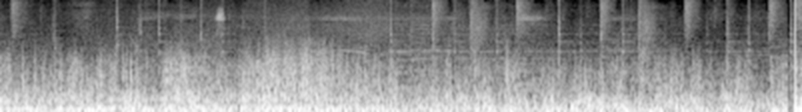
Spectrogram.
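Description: Wind blowing across the microphone, a steady low rumble with no clear tones.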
